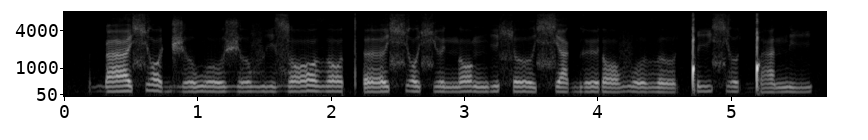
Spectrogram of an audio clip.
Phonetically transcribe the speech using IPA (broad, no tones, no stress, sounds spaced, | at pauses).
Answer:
ɠ a ɕ ɔ d͡ʒ ɤ w o ʒ ɤ v i z ɔ ð ɔ tʼ ɜ ɕ ɔ ɕ ø n ɔ ŋ i ɬ ɤ ɕ a ɡ ø ɾ ɔ v o ð ɤ ǃ i ɕ ɤ ɡ͡ǃ a n i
